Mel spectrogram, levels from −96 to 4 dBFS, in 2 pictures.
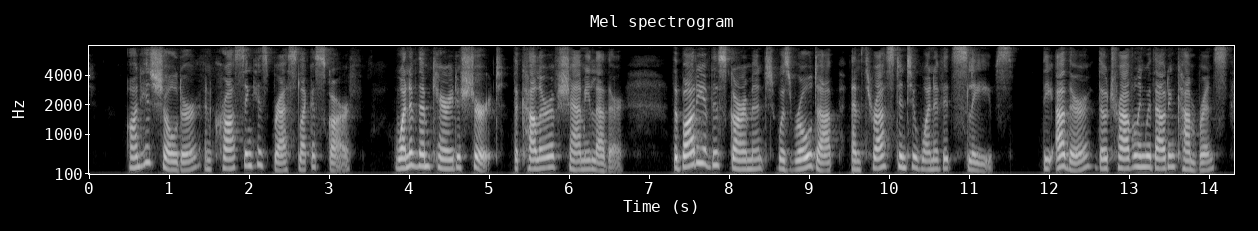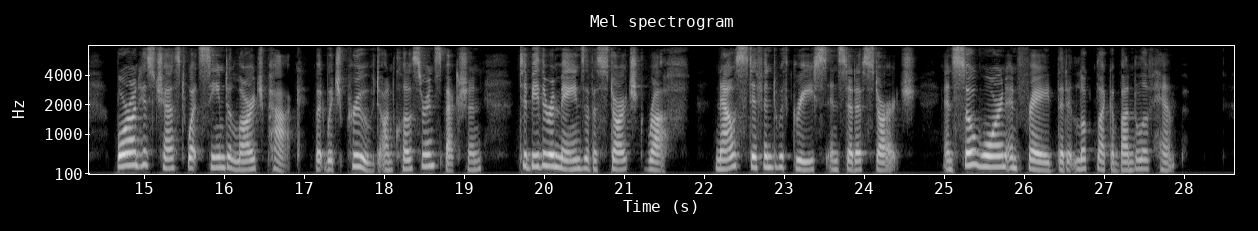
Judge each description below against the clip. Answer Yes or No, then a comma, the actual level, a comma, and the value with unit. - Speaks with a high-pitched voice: Yes, high, 215 Hz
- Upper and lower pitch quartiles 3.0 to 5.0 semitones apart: Yes, average, 4.6 semitones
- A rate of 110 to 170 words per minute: No, average, 180 wpm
